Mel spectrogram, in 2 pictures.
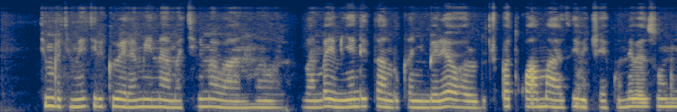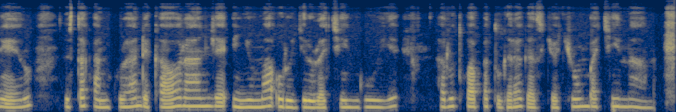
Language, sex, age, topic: Kinyarwanda, female, 18-24, government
